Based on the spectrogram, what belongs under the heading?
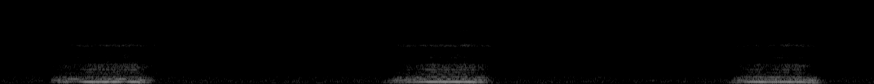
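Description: Three low, vibrating snores at a steady rhythm, about 18 a minute, with quiet pauses between; typical adult snoring.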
